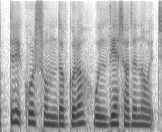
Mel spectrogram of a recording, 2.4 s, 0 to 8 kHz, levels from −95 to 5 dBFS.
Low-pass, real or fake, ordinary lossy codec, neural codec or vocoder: none; fake; none; codec, 16 kHz, 0.2 kbps, FocalCodec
